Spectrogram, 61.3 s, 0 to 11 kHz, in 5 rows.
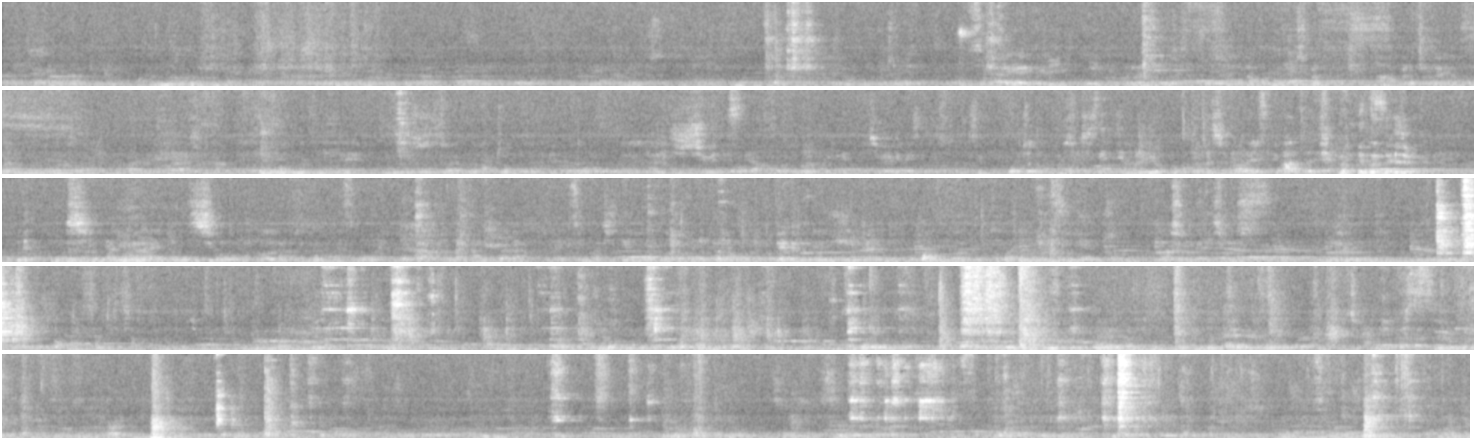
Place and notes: The 38th Floor of the Mandarin Oriental Hotel, Chome Nihonbashimuromachi, Chūō-ku, Tōkyō-to - Listening in the Oriental Lounge, 38 floors above street level
Below the lounge where this was recorded, there was a pianist playing live and a water feature. You can hear the sounds of the piano drifting up to where we sat; the view across the city from so high was so amazing I decided to just sit and look and listen (and record). The cooking sounds are coming from the Molecular Tapas Bar where micro-gastronomic treats are served each night to small groups of just 8 people at a time. You can also hear other people talking, drinks being served, and something of the high-glass/plush-lined interior of this insanely opulent place.
Chūō-ku, Tōkyō-to, Japan, 14 February 2017, 20:40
